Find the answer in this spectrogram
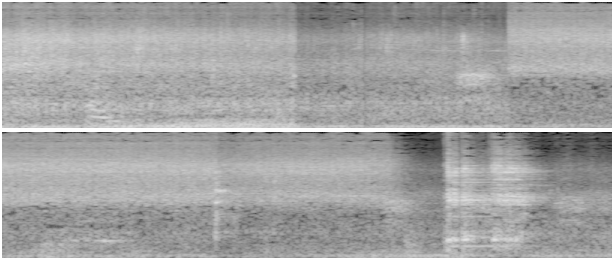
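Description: Chana vadas deep-frying in hot oil: a steady sizzle that dips briefly about two seconds in, then runs on evenly until a short voice near the end.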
